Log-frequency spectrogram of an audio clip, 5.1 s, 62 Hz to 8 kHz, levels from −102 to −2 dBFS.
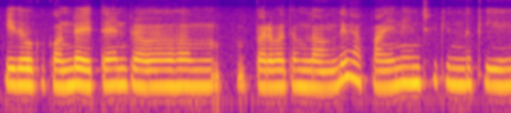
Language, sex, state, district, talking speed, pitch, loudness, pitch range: Telugu, female, Andhra Pradesh, Guntur, 140 wpm, 205 Hz, -17 LUFS, 200-215 Hz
